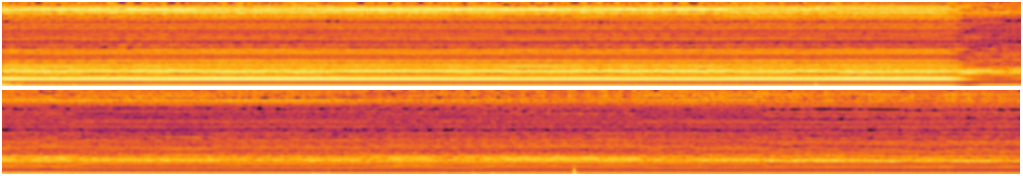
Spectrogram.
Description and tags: Small electronic motor
electronics, motor, servo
